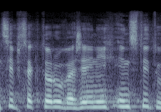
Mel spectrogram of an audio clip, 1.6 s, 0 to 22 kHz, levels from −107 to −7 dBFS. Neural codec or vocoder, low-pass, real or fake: vocoder, 44.1 kHz, 128 mel bands every 512 samples, BigVGAN v2; 14.4 kHz; fake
